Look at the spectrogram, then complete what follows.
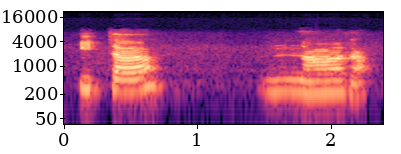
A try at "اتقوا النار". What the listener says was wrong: Why did you cancel the letter of Qaf? اتقوا اتقوا النار اتقوا النار.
